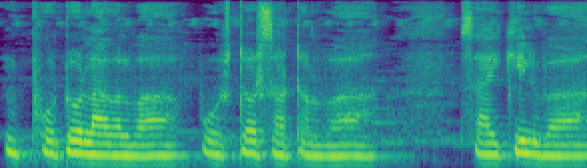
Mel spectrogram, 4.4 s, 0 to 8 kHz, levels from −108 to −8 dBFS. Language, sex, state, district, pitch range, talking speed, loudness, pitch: Bhojpuri, male, Uttar Pradesh, Gorakhpur, 145-175 Hz, 110 wpm, -25 LUFS, 155 Hz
